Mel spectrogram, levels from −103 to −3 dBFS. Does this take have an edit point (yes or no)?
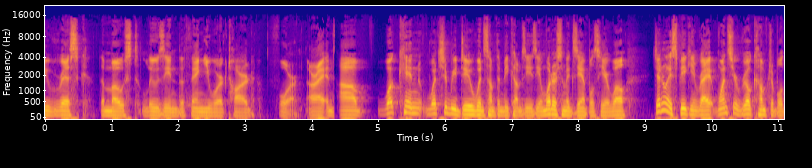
yes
